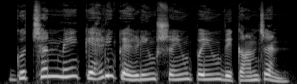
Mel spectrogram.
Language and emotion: Sindhi, neutral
